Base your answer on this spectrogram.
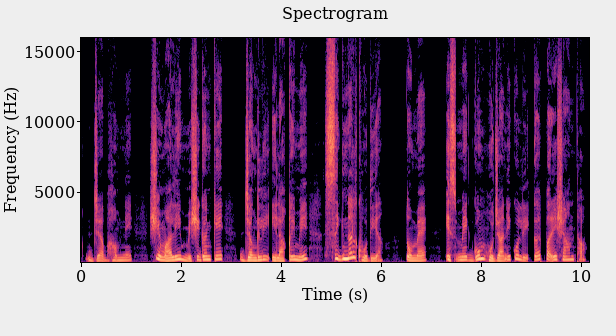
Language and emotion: Urdu, fearful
